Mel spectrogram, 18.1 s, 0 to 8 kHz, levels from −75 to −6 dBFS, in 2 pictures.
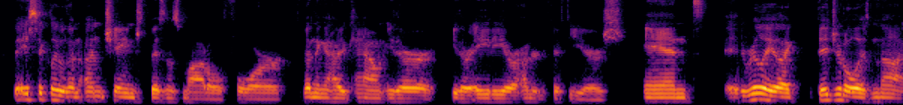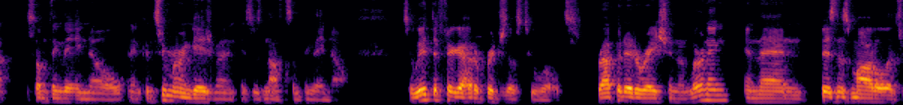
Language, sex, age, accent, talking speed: English, male, 30-49, American, 195 wpm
